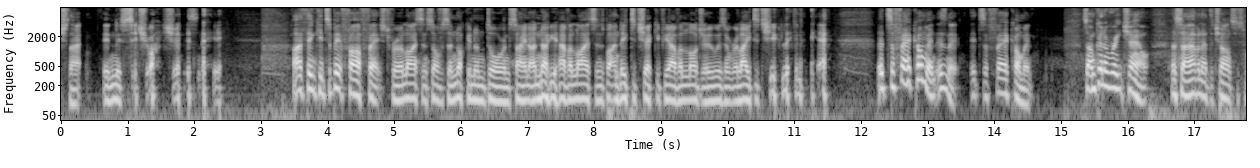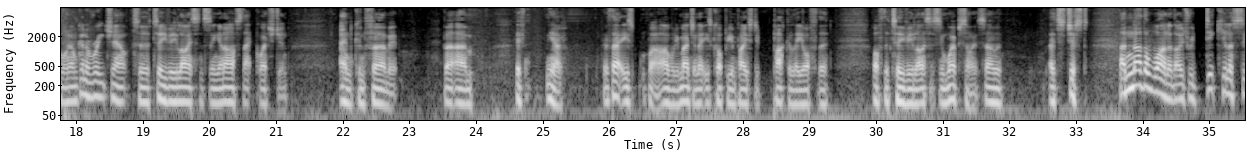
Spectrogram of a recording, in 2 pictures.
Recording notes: Join me for a chat in my car today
